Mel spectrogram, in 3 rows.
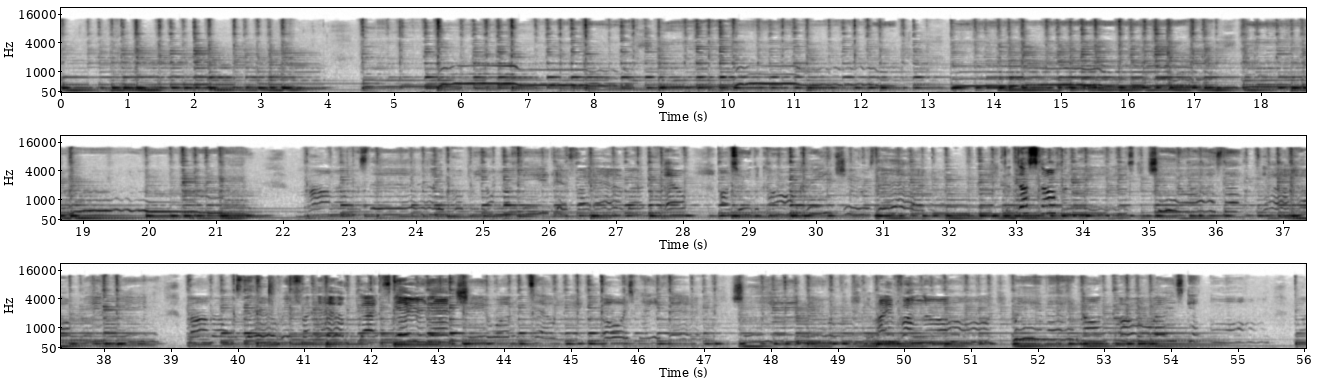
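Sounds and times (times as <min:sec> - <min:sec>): acoustic guitar chords: 0:00.0 - 0:56.0
girl singing: 0:00.0 - 0:56.0.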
